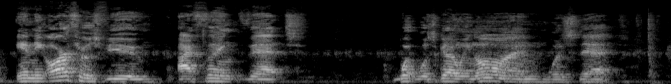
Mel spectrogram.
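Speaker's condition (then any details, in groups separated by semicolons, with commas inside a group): No condition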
